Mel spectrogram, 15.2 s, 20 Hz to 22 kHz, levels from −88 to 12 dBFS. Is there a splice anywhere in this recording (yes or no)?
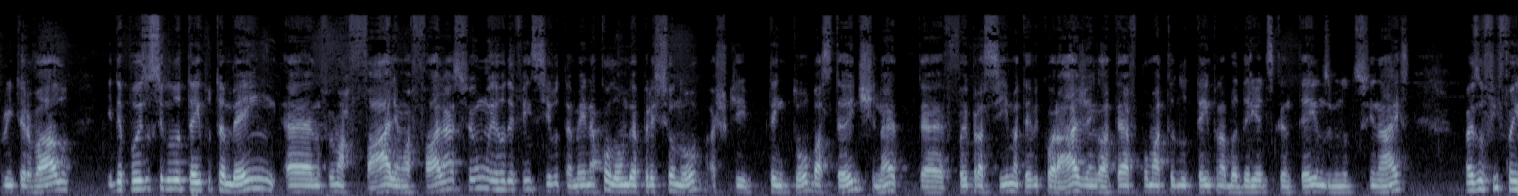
yes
